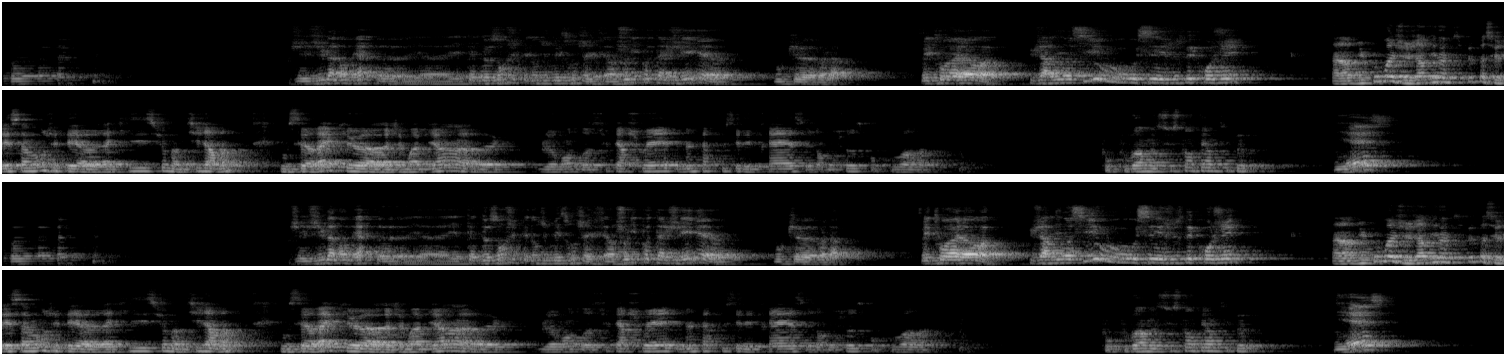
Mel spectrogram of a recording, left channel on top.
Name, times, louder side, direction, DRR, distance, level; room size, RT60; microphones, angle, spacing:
voice 1, 0.1-0.6 2.9-7.2 7.7-8.4 9.2-9.9 10.3-12.3 28.3-28.8, right 2 dB, 50° right, -9 dB, 2.7 m, -29 dB
voice 2, 13.3-20.0 20.4-23.6 23.9-24.3 26.0-27.5, equal, 20° left, 0 dB, 1.9 m, -31 dB
17.5 x 10.5 x 3.4 m, 1.0 s
head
